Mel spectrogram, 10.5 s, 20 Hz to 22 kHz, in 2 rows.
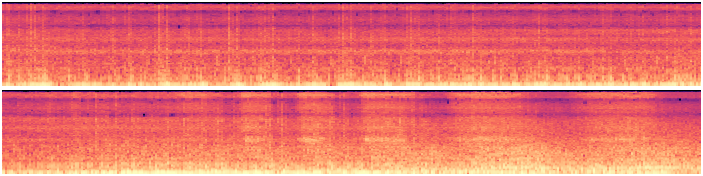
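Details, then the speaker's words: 1978 Chevy K20 4x4 Camper Special, after 13 years sitting and with Seafoam added: a lumpy, uneven idle with stumbles that improves slightly. Smoke from the crankcase shows blow-by, compression leaking past the piston rings. "good it does sound a little bit better doesn't it [Music] not great okay that's a bad sign"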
